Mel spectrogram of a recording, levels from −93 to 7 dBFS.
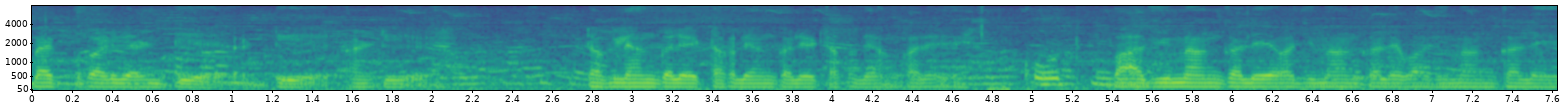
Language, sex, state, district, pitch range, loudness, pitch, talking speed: Hindi, male, Maharashtra, Mumbai Suburban, 125-135 Hz, -16 LUFS, 130 Hz, 210 wpm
